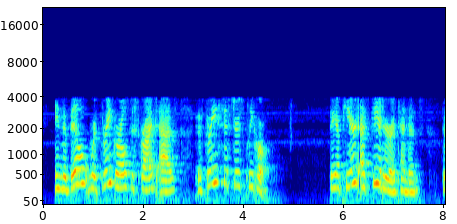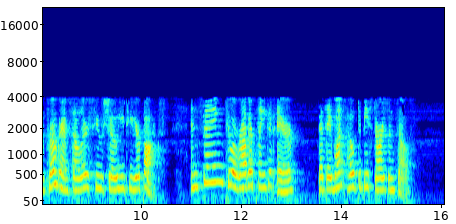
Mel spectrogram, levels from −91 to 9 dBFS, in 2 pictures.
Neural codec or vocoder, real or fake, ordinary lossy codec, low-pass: none; real; AAC, 16 kbps; 7.2 kHz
